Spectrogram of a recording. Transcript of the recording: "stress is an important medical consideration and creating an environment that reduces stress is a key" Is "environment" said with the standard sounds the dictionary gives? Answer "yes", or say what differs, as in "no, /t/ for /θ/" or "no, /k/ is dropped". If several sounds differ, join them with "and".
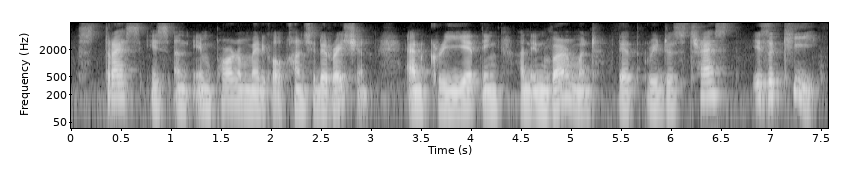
yes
